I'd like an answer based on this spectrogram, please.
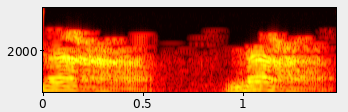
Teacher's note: العين هذه بين الرخو والشديد من حروف زين عمر، فزمنها مساو لإيش؟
